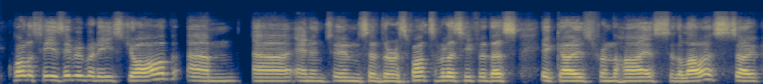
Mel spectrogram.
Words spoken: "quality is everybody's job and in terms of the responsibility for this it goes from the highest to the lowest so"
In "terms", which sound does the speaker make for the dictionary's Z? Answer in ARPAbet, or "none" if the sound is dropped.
Z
